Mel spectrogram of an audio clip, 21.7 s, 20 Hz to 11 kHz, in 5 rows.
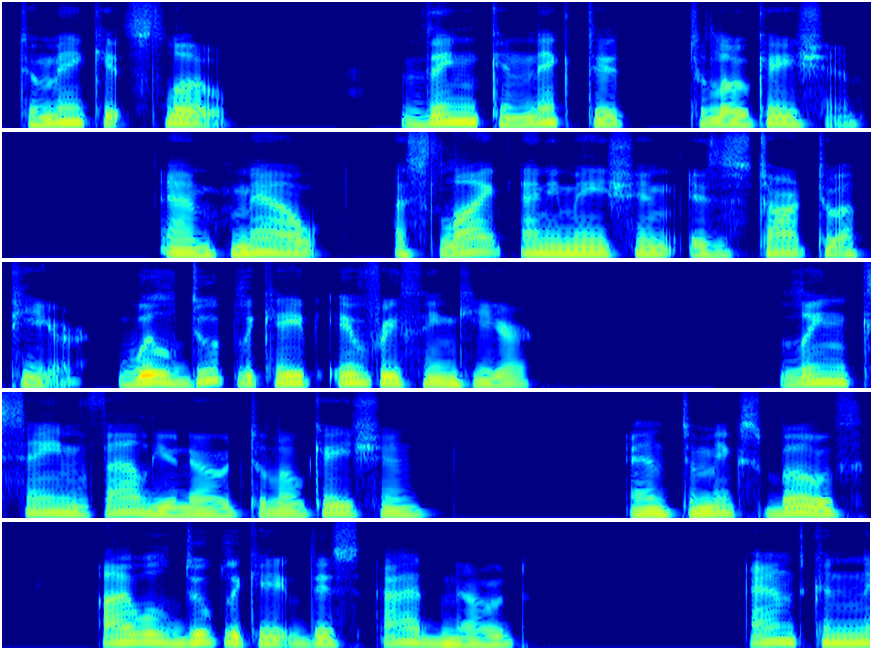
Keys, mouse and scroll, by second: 0.0 KP_0, 2.5 drag, 4.7 space, 9.1 click, 10.9 shift+d, 12.1 click, 12.9 click, 16.5 middle click, 18.6 click, 19.5 shift+d, 21.1 click.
